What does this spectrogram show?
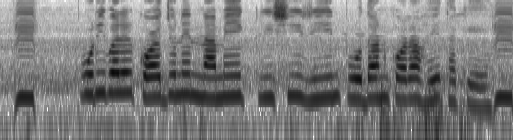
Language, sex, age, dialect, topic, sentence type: Bengali, female, 18-24, Rajbangshi, banking, question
